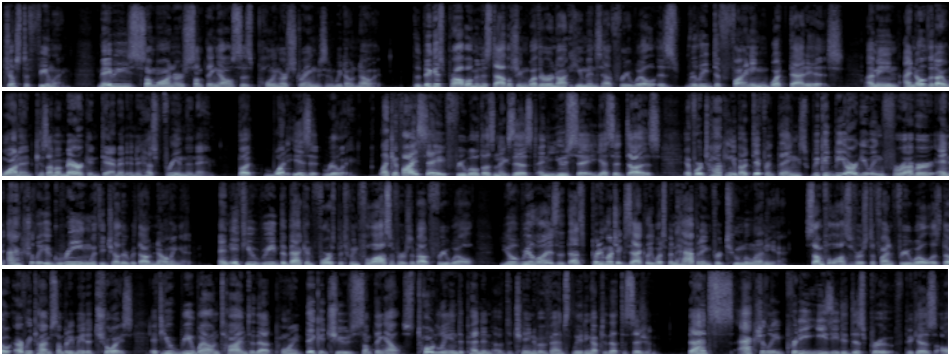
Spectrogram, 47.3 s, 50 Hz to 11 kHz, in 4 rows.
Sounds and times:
Speech: 0.0s - 47.3s.

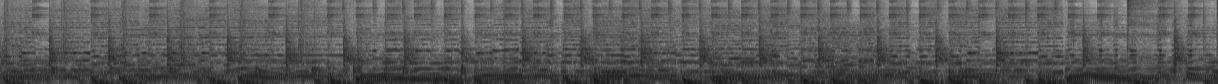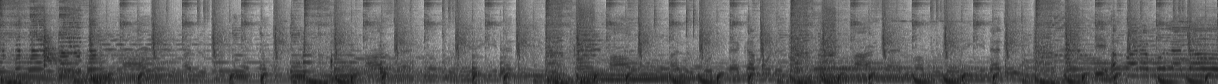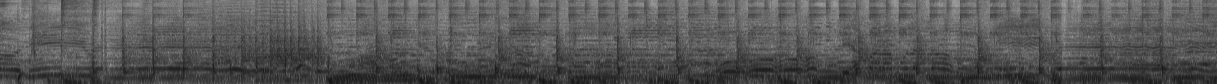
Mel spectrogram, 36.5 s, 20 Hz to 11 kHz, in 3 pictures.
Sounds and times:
Music: 0.0s - 36.5s.

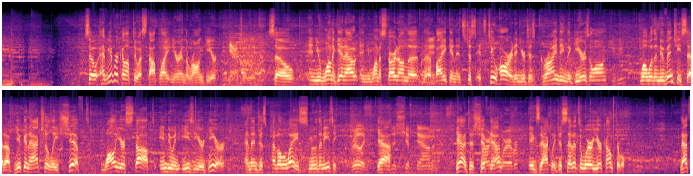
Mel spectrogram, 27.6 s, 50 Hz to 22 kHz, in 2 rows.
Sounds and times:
Music: 0.0s - 27.5s
Speech: 1.7s - 26.3s.

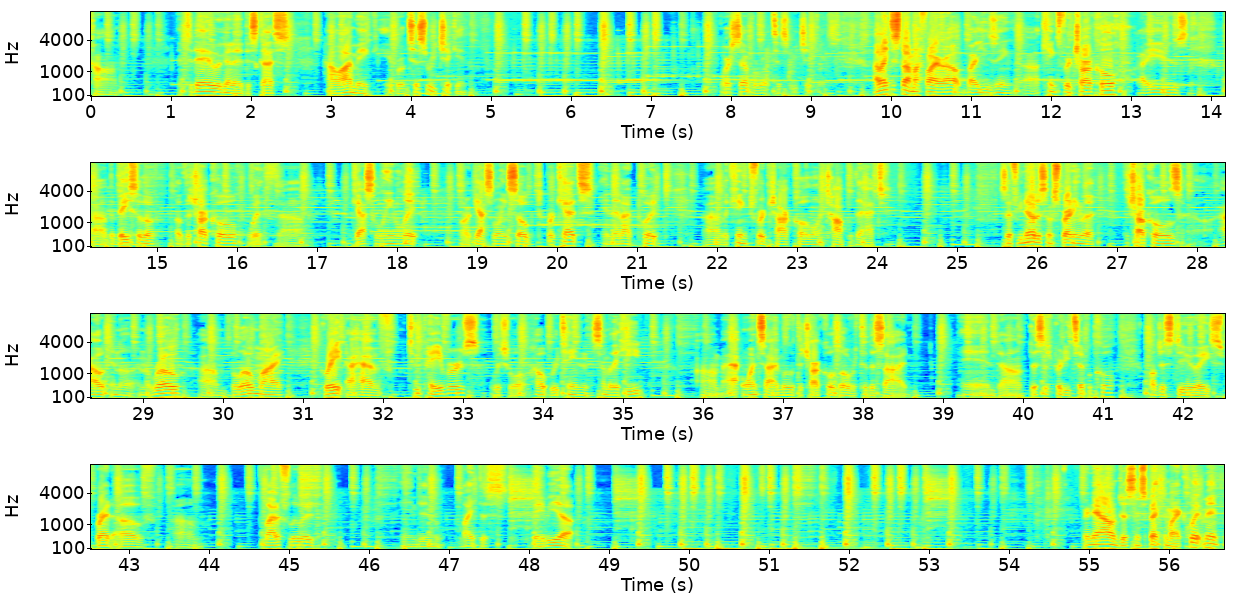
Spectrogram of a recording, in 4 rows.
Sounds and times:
Speech: 0.0s - 0.5s, 1.1s - 4.8s, 7.9s - 24.2s, 25.6s - 35.4s, 36.0s - 38.6s, 39.2s - 44.0s, 44.7s - 45.5s, 46.4s - 48.7s, 55.0s - 56.6s
Music: 0.0s - 56.6s.

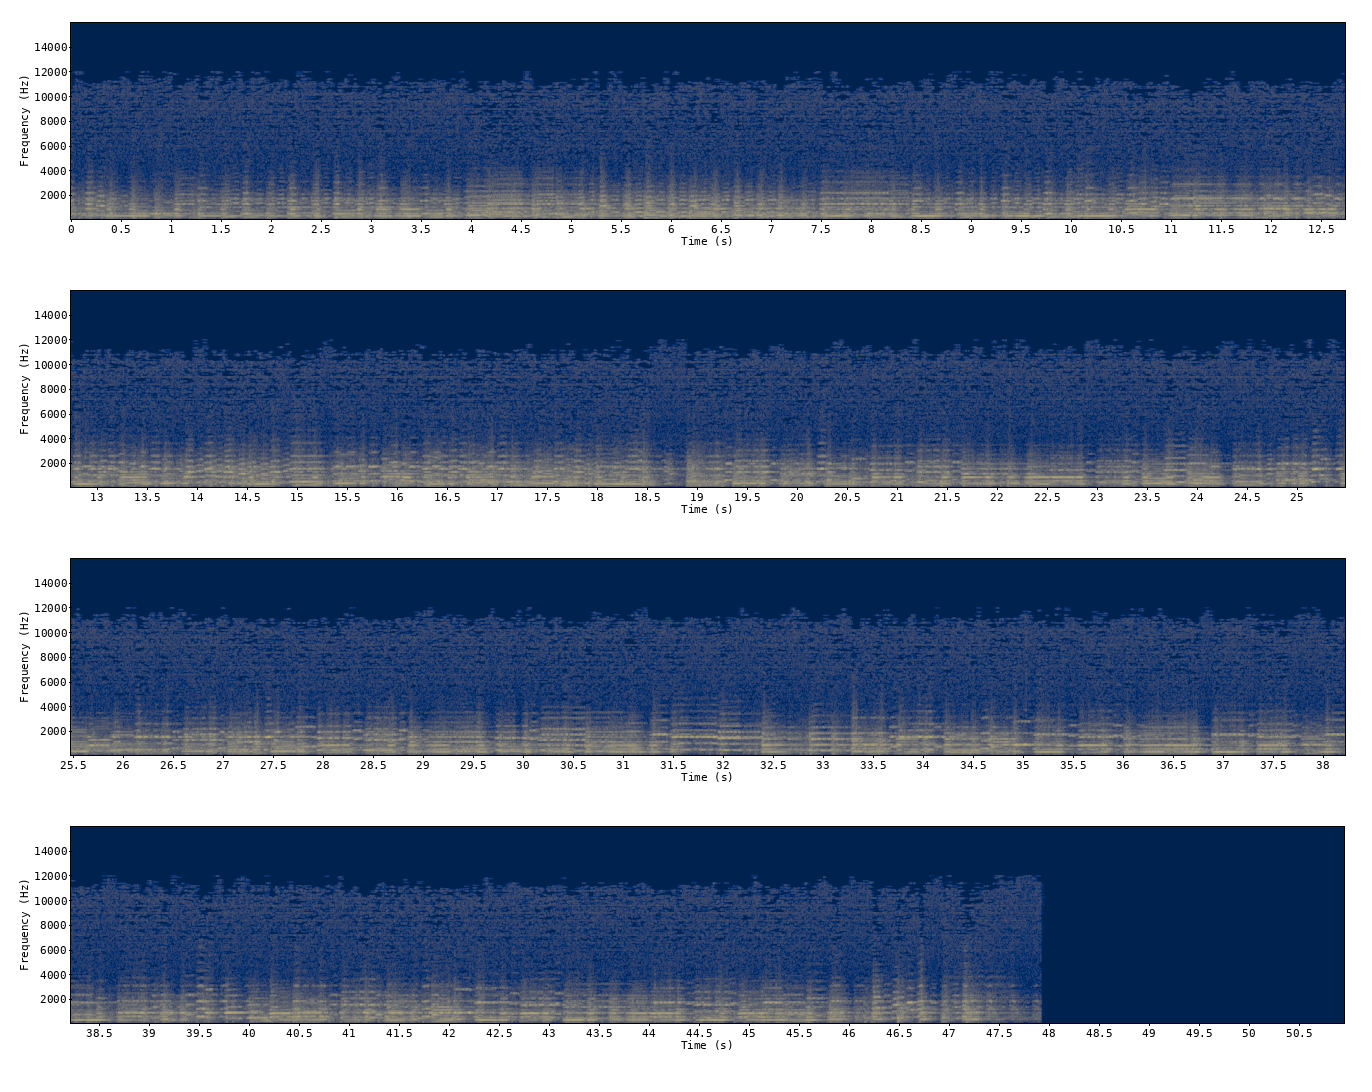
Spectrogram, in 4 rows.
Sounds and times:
Accordion: 0.0s - 48.0s.

